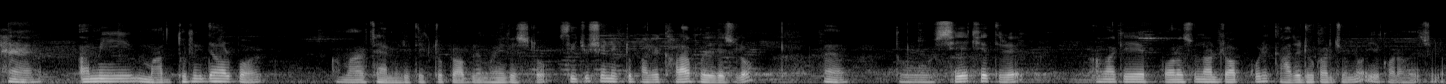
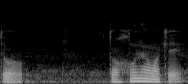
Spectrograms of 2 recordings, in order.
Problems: constant background noise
